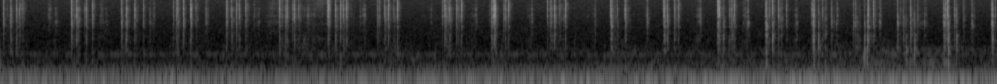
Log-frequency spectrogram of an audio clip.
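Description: Long pointed nails rapidly tap a solid, dark wood-grain tabletop in a typing-like pattern. Bursts of sharp, bright clicks come in quick runs over a steady low hum. Each click dies away almost at once.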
